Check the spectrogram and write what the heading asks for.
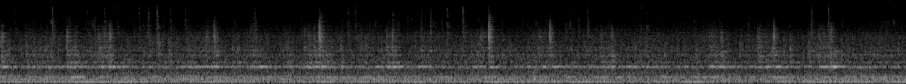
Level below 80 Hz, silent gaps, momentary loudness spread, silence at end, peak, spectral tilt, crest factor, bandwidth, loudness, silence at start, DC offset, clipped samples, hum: -58 dBFS; none; 4 LU; 0 s; -16 dBFS; -5.5 dB/octave; 18 dB; 16.5 kHz; -34 LUFS; 0 s; under 0.1%; under 0.1%; none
